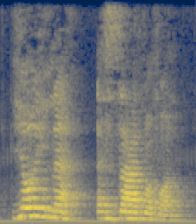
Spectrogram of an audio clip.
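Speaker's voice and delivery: loud, slightly outraged, indignant tone. Showing how the line should sound, say it slightly indignant. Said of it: "inkább kicsit ilyen, ilyen fölháborodott".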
